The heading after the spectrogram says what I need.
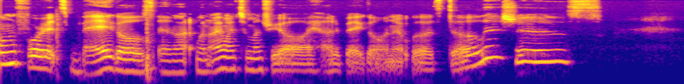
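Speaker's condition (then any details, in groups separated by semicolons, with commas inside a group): No condition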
